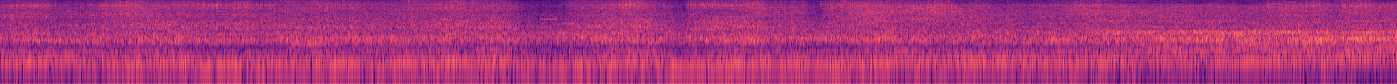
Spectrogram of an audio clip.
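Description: Several demolition derby cars' engines revving loudly together as the cars reverse and ram one another, pitch rising and falling unevenly; one engine climbs in pitch near the end.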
